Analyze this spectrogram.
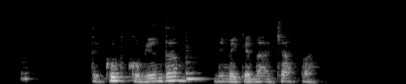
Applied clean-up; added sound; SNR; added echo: neural mask model DeepFilterNet 3.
